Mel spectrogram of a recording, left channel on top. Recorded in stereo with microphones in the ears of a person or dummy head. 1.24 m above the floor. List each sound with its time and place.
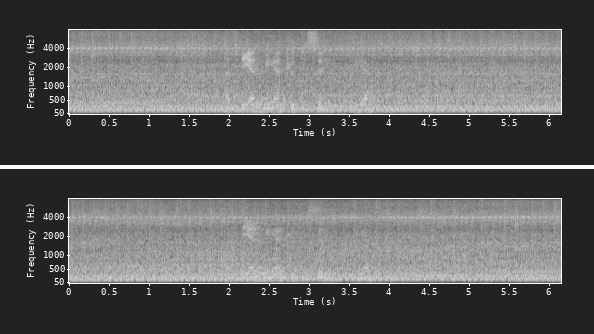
1.9 s a man speaking: 35° left (ahead or behind), 1.3 m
